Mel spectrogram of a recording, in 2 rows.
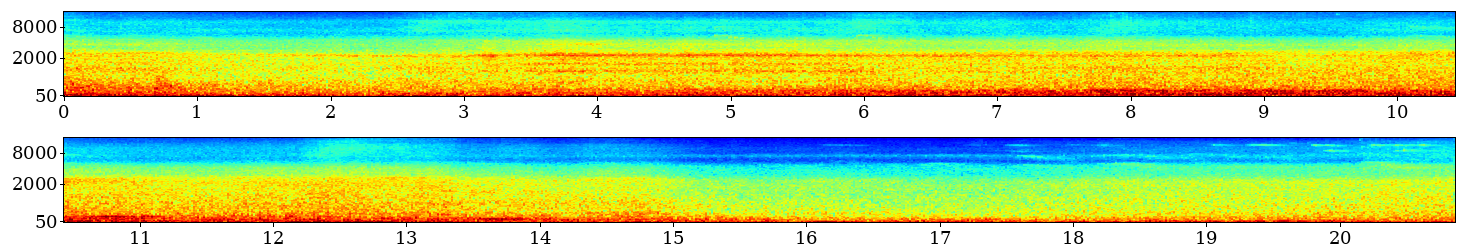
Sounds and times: Traffic Noise 0:00.0 - 0:20.8
Train traveling through 0:00.0 - 0:20.8

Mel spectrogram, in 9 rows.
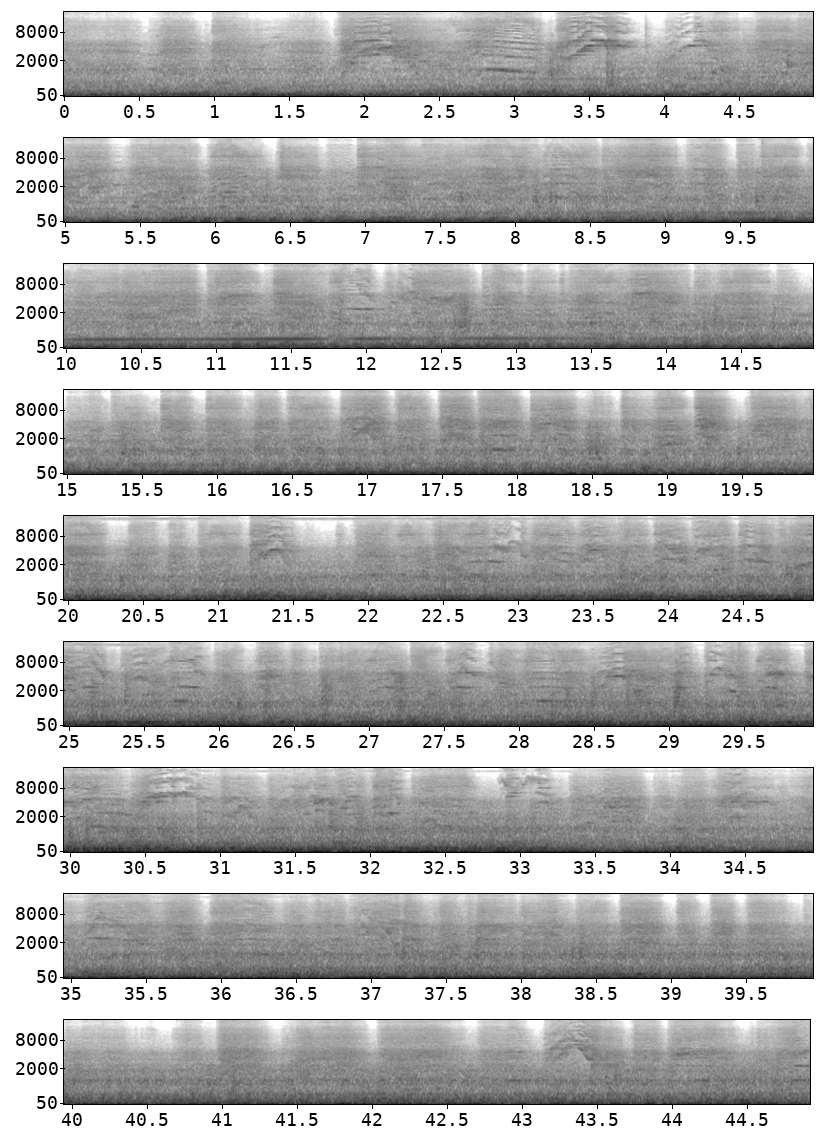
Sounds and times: Local Train 0:00.0 - 0:44.9

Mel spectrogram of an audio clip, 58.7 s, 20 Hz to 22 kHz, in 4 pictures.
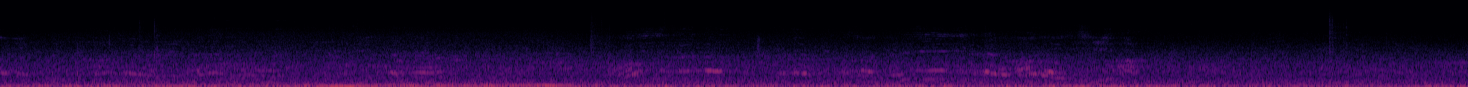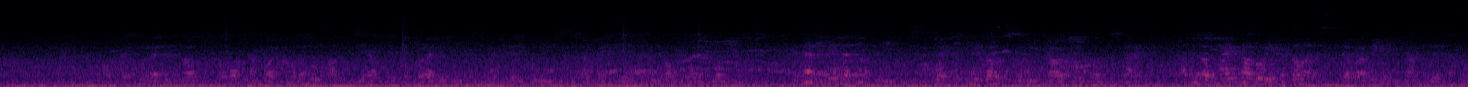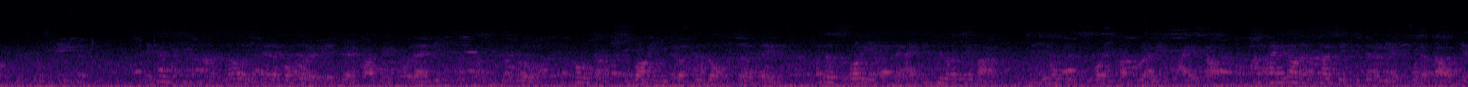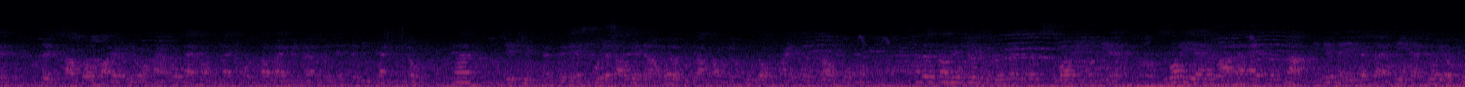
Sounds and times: Traffic Sound 0:00.0 - 0:45.0

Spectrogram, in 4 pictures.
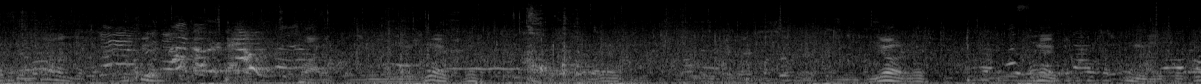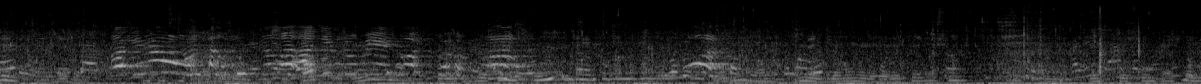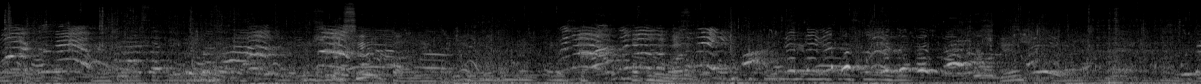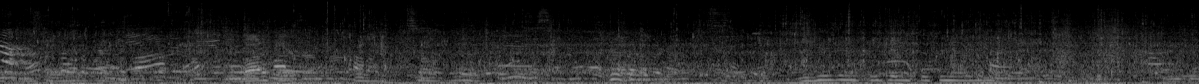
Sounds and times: people swimming 0:00.0 - 0:48.0
people talking 0:22.4 - 0:48.0

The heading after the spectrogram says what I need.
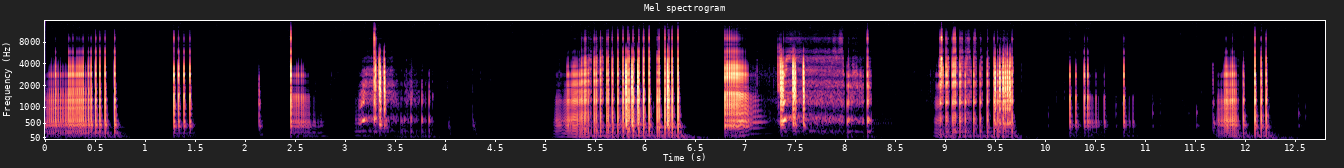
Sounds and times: wooden belaying pin of a sailboat 0:00.0 - 0:02.8
wooden belaying pin of a sailboat 0:05.1 - 0:12.8

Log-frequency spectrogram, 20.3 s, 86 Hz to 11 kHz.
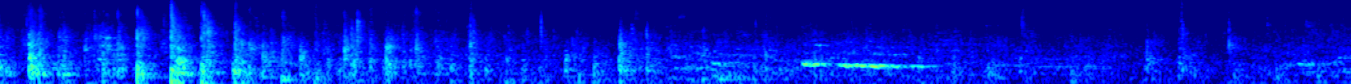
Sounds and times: soft steps down the wooden stairs 0:00.0 - 0:20.2
quiet words 0:10.0 - 0:15.2

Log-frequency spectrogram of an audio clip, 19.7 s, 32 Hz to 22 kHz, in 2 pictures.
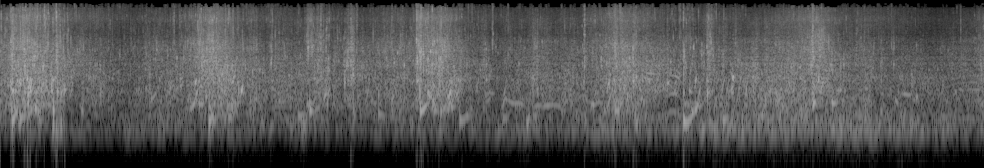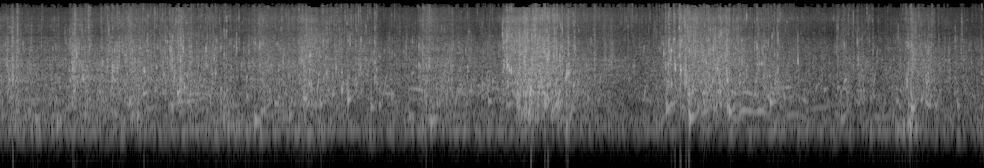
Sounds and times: Waves crashing 0:00.0 - 0:19.6
people talking in the distance 0:04.3 - 0:10.4
people talking in the distance 0:11.0 - 0:19.6

